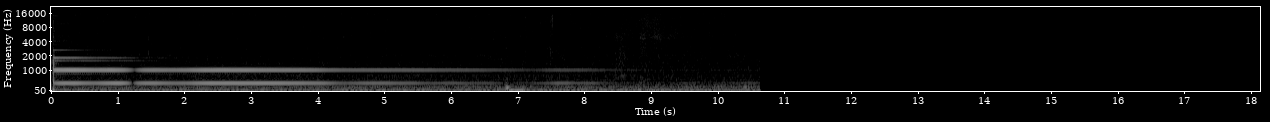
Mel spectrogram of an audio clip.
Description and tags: Heatsink Large - 02 - Audio - big heatsink
Various samples of a large and small heatsink being hit. Some computer noise and appended silences (due to a batch export).
bell, heatsink, hit, ring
